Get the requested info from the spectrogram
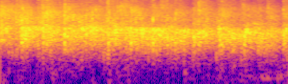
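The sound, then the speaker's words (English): A crowd in a speakers tent applauds steadily to welcome the last presentation of the day, a dense wash of many hands clapping at even loudness for a few seconds with no voices over it. “Let's give a round of applause for Peter.”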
